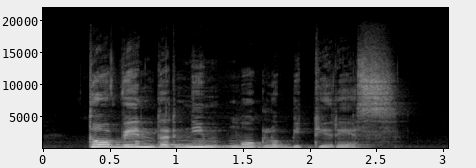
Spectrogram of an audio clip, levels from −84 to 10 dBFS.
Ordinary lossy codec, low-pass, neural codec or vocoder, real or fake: none; 19.8 kHz; none; real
